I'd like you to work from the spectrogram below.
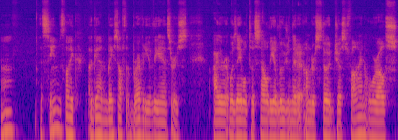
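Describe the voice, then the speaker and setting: A man speaks at a fairly quick pace in a fairly low pitch, his tone dark and mellow and somewhat breathy. His intonation is fairly even and his loudness very even. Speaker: student doing a class assignment. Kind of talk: casual discussion. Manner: monotone.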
